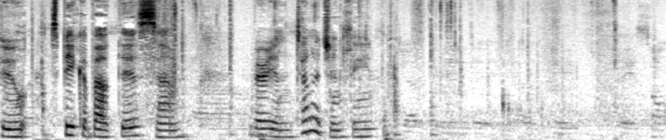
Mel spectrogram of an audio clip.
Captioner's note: speaking French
